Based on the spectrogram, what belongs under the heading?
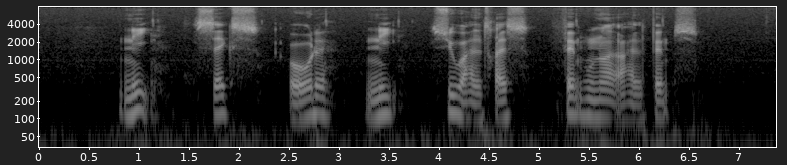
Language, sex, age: Danish, male, 36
